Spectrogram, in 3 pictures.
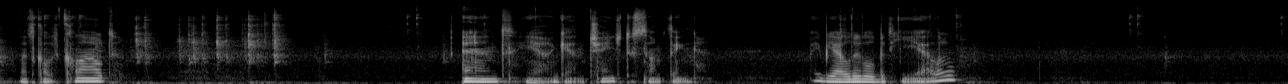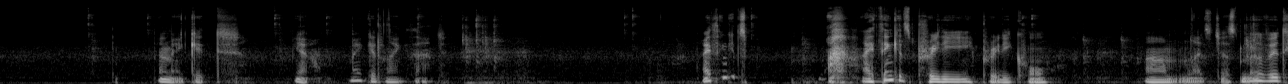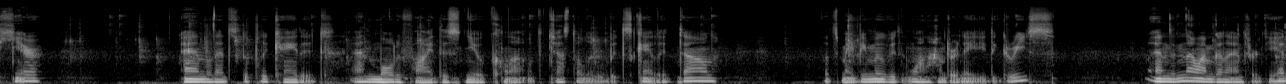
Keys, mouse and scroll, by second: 2.7 Return, 12.9 click, 17.6 a, 19.1 click, 19.6 scroll up 1, 20.0-20.4 scroll down 1, 20.4 click, 21.9 g, 23.2 click, 25.4 KP_7, 26.4 g, 26.9 click, 28.2 shift+d, 29.0 click, 30.0 r, 30.2 middle click, 31.1 click, 31.7 s, 32.9 click, 34.2 r, 35.9 click.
